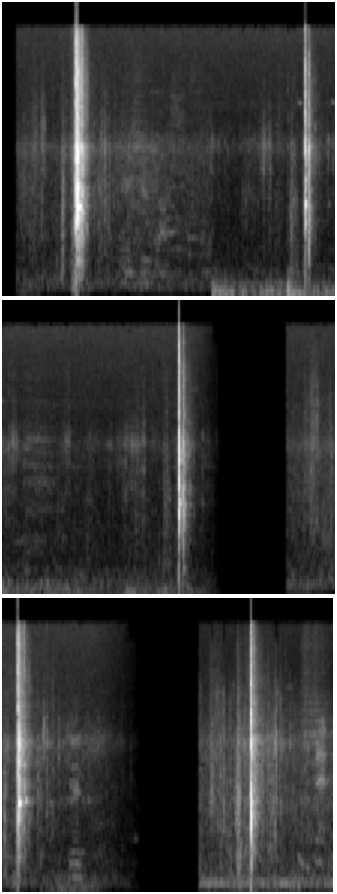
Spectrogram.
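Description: A softball bat cracks against a ball.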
